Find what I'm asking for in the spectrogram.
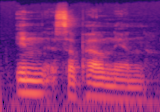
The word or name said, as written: Insapalnian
